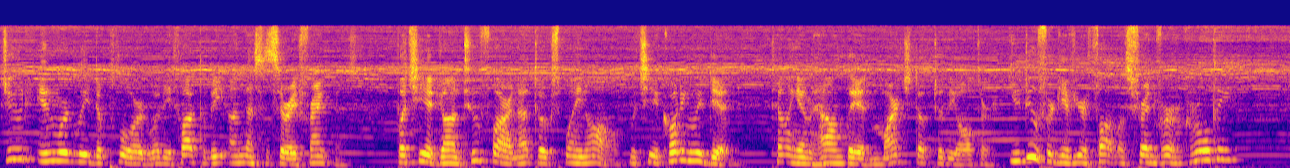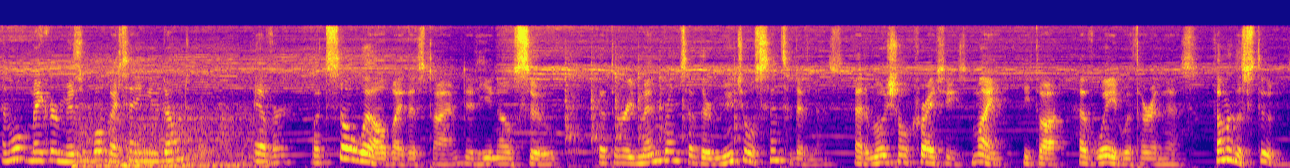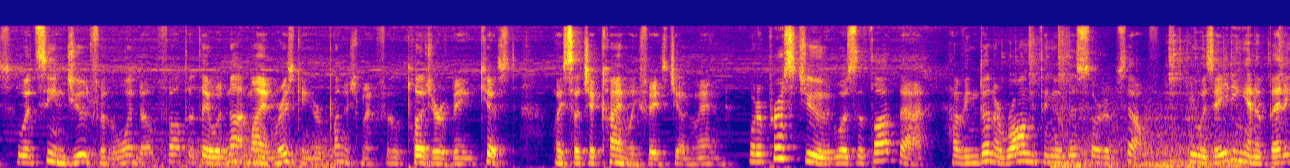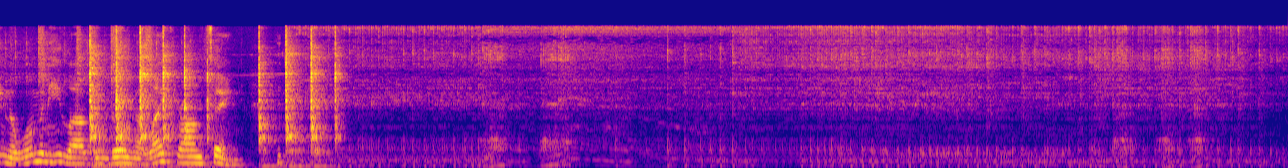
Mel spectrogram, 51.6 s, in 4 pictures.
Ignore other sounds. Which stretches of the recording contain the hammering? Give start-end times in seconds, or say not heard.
18.4-20.4, 39.5-42.1.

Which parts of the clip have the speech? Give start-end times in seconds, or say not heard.
0.0-41.5.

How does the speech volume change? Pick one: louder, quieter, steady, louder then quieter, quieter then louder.
steady.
